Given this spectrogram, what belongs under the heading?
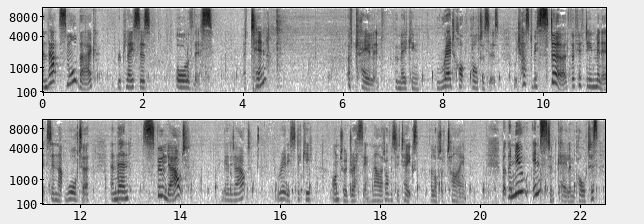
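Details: Adult speaker; normal speech.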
